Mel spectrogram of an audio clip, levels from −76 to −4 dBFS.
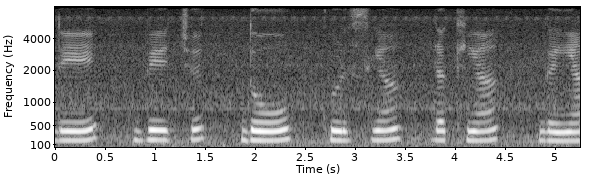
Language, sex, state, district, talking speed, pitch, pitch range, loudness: Punjabi, female, Punjab, Kapurthala, 70 wpm, 195 Hz, 195-205 Hz, -14 LUFS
